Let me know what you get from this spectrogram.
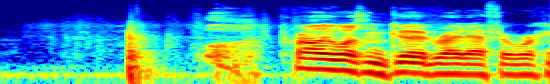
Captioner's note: grunts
